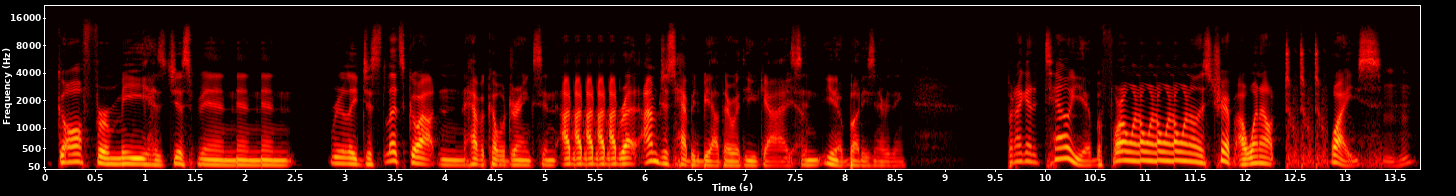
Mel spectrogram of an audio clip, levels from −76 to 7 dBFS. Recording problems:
audio stuttering; 4 times, first at 1.5 s

